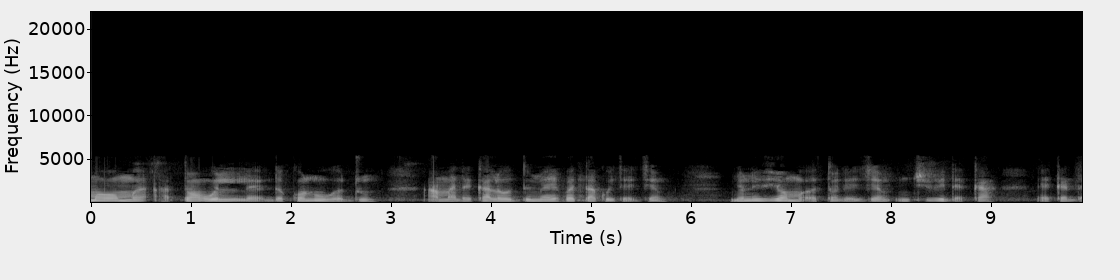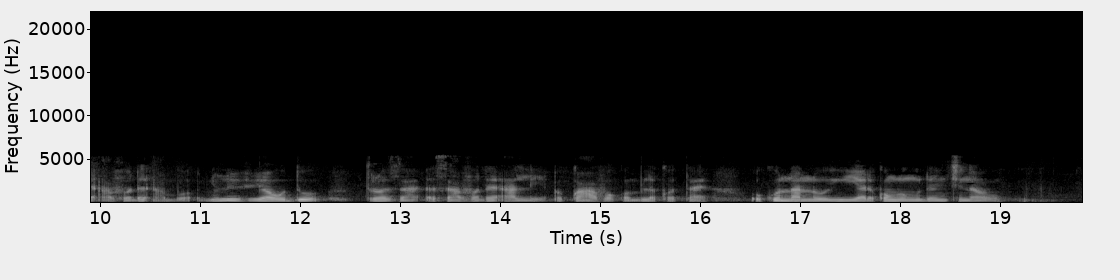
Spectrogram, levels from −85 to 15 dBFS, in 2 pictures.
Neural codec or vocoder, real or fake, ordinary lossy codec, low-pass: none; real; MP3, 32 kbps; 5.4 kHz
